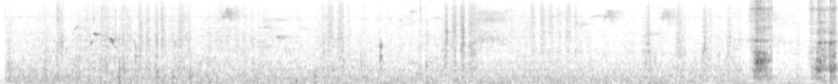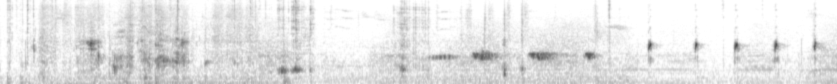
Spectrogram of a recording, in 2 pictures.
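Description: Birds calling over faint outdoor background noise: scattered short chirps, then near the end a quick run of about six sharp calls.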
